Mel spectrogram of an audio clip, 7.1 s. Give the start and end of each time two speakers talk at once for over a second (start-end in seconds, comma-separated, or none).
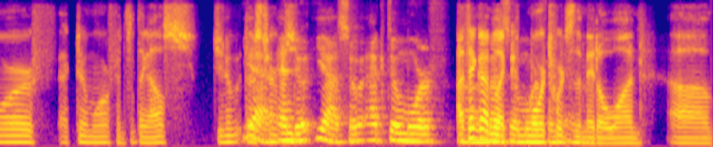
4.6-6.0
